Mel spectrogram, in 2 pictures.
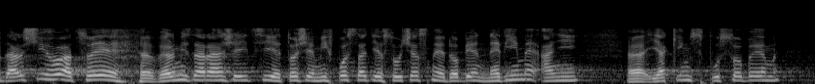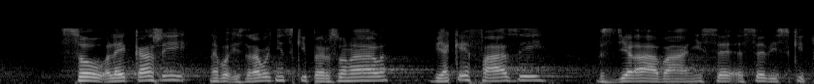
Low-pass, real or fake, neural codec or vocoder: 5.4 kHz; fake; vocoder, 24 kHz, 100 mel bands, Vocos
